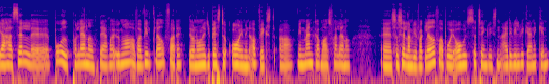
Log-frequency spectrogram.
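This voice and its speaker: A woman's medium-pitched voice, dark and mellow in tone, fairly quick, with monotone, flat intonation. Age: 20s. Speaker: folk high school teacher. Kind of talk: interview.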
